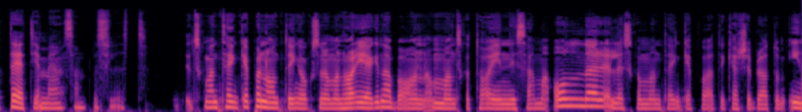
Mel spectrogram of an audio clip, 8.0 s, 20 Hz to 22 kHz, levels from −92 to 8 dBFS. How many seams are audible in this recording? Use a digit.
0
